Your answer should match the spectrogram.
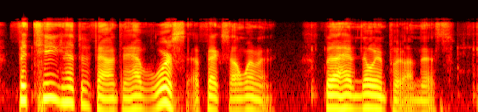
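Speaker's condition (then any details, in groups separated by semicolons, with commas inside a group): Traumatic brain injury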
